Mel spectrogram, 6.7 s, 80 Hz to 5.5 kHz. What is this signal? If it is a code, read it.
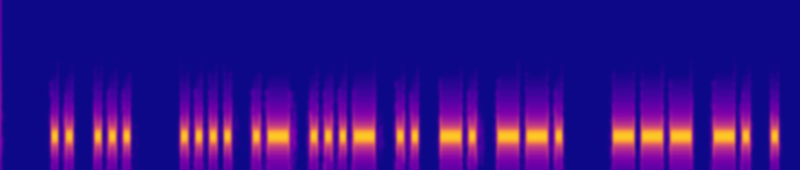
Morse code, heard as a keyed tone, about 20 wpm, 600 Hz. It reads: IS HAVING ONE
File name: CW / Practice / EnglishQuotations0320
